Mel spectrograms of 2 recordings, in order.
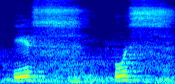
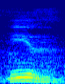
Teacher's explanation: Jadi za sama sa bedanya itu di hamas dan jahar. Kalau sa mah hamas, kalau zal mah jahar.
